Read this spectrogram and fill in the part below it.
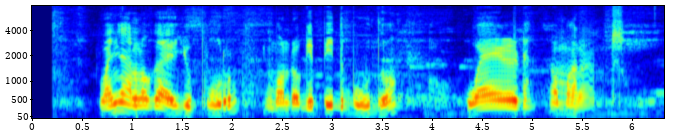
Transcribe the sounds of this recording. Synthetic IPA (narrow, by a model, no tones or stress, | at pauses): waɲalɔɡaɛd͡ʒupurmɔndɔɡɪpɪd̪bud̪ɔ | waldamaɾa̰nt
